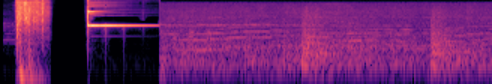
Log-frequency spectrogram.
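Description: Logo-intro sound effect: a short whoosh, then after a brief silence a single bright ding that rings for about a second. From about two seconds in, a steady background of a crowd in a reverberant hall, with two soft thuds.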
